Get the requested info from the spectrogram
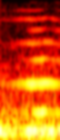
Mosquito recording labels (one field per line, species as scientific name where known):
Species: Aedes albopictus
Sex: female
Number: one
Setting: insect culture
